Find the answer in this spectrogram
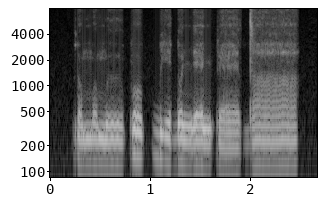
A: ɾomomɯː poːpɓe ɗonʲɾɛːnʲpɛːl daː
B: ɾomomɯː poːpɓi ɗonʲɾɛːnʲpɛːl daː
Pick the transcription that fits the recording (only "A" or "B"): B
